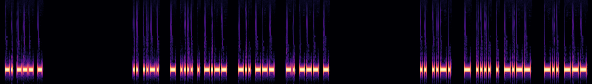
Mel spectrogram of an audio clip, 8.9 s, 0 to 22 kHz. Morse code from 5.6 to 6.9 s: IF

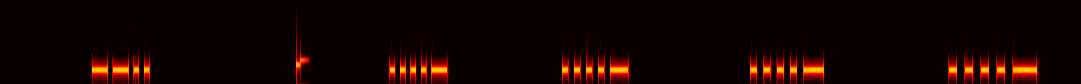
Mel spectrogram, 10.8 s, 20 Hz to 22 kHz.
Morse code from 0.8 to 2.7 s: Z

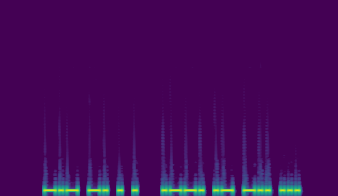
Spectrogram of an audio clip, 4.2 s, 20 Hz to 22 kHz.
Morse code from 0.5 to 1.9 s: KNEE

